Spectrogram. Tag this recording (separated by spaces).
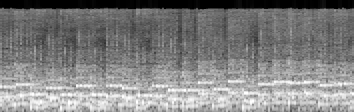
machine machinery science-fiction robot artificial electromechanics sci-fi industrial robotics electronics fantasy mechanical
